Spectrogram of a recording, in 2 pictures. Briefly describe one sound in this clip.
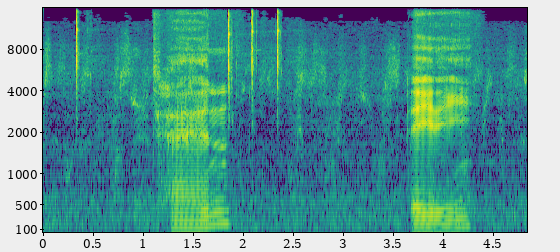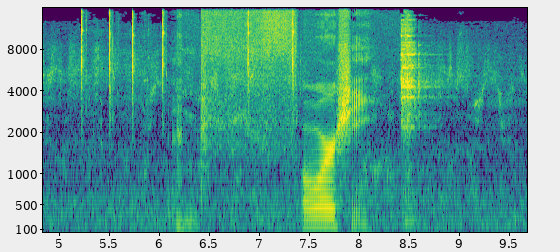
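A safe's combination dial clicks as it turns.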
